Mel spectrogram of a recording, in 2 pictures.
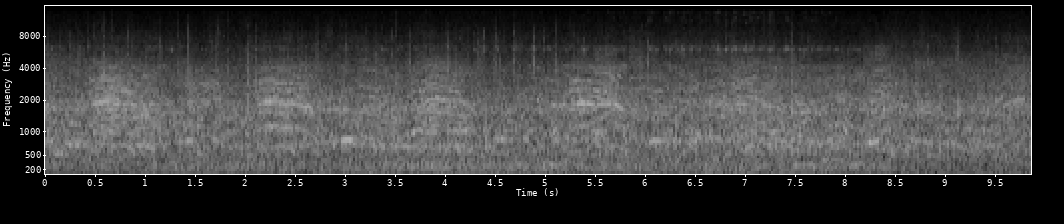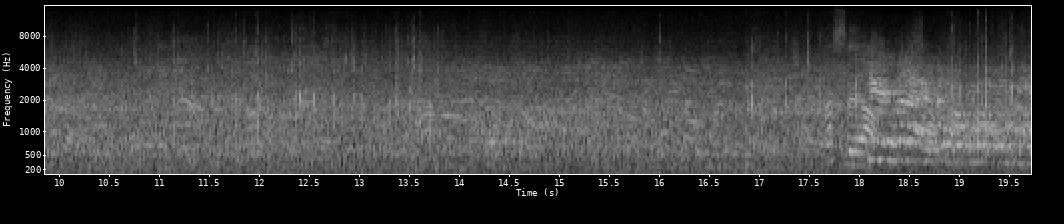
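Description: A crowd murmurs in the stands of a large open stadium.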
